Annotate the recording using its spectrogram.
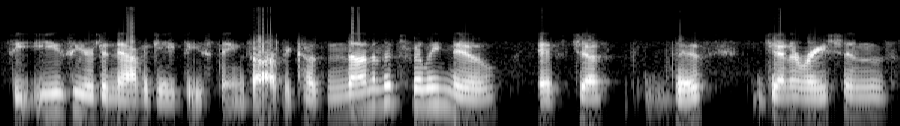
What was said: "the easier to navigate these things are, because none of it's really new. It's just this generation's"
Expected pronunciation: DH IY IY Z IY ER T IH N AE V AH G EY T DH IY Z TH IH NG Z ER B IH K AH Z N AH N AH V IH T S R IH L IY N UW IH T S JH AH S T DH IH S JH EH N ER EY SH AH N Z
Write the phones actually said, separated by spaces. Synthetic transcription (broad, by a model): DH IY IY Z IY ER T IH N AE V AH G EY T DH IY Z TH IH NG Z ER B IH K AH Z N AH N AH V IH T S R IH L IY N UW IH T S JH AH S T DH IH S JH EH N ER EY SH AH N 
